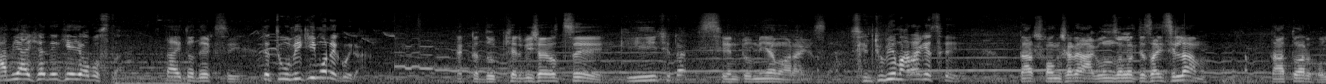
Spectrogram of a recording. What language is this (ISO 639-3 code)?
ben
